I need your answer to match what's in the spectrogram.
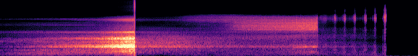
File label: echoing whisper watching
